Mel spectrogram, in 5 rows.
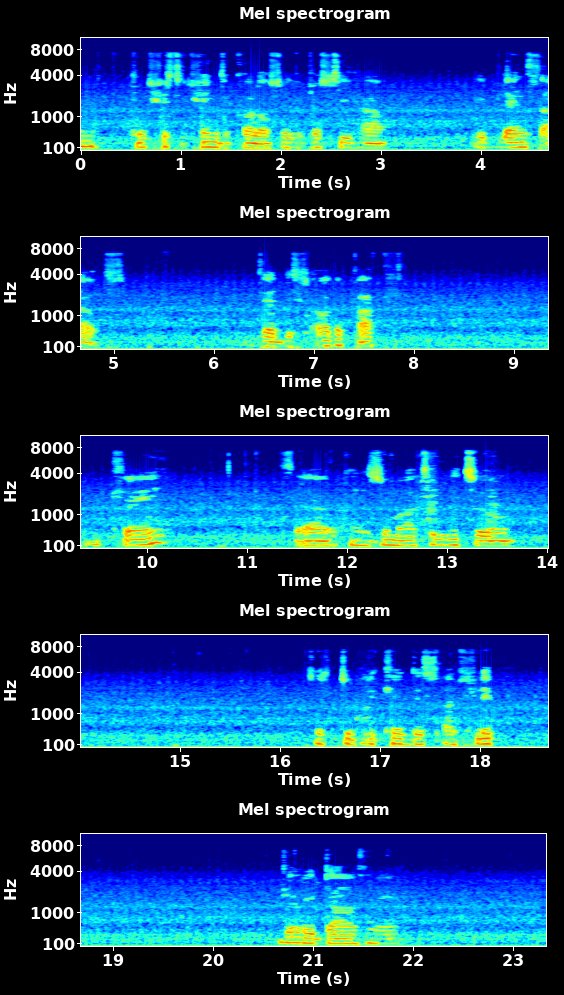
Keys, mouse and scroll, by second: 0.1 right click, 1.9-5.3 drag, 5.3 ctrl+right click, 10.6 ctrl+right click, 10.6 click, 11.1 right click, 11.8-13.2 drag, 14.7 shift+click, 16.2 right click, 17.4-23.3 drag.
